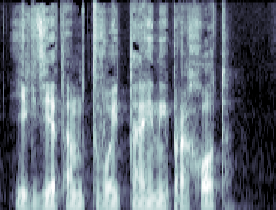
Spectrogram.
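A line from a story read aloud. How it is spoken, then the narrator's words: Angry hiss. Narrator (Russian): сердито шипит спичка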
